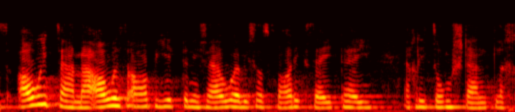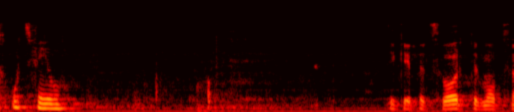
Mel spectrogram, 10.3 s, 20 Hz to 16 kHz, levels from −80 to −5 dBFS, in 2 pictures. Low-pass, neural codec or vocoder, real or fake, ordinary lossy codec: 7.2 kHz; codec, 16 kHz, 16 kbps, FreqCodec, smaller model; fake; none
